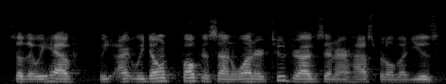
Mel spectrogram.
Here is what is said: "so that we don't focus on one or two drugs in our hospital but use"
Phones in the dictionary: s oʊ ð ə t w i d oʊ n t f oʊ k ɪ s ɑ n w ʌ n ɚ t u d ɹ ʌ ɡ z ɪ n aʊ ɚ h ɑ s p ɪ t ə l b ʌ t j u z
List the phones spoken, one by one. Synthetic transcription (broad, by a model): s oʊ ð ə t w i d oʊ n t f oʊ k ɪ s n w ʌ n ɚ t u d ɹ ʌ ɡ z ɪ n aʊ ɚ h ɑ s p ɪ t l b ʌ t j u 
